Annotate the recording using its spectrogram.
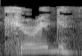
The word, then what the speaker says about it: Keurig: I have a Keurig.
